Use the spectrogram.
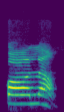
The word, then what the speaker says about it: column: जैसे कॉलम, COLUMN, यहाँ पर एन है लेकिन इसका कोई मतलब नहीं है।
